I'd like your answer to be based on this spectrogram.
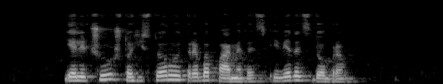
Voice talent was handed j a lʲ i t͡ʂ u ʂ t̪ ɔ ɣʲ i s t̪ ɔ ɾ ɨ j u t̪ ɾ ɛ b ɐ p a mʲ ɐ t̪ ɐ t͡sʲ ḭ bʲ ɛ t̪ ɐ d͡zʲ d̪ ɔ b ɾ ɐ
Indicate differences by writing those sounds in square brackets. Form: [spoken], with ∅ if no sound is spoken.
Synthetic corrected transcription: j a lʲ i t͡ʂ u ʂ t̪ ɔ ɣʲ i s t̪ ɔ ɾ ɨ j u t̪ ɾ ɛ b ɐ p a mʲ ɐ t̪ ɐ t͡sʲ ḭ [vʲ] ɛ [d̪] ɐ d͡zʲ d̪ ɔ b ɾ ɐ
